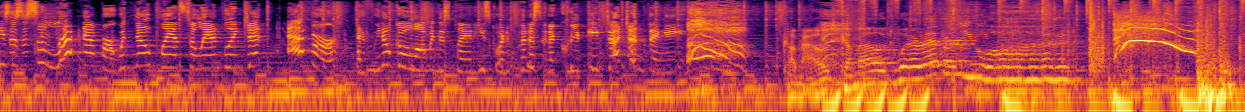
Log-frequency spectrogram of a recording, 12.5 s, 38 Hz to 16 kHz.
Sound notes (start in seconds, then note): 6.9 both gasp; 11.1 screams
